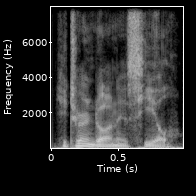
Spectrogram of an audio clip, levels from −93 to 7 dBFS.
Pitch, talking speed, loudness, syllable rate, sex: 95 Hz, 300 wpm, -15 LUFS, 6.8 syllables/s, male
